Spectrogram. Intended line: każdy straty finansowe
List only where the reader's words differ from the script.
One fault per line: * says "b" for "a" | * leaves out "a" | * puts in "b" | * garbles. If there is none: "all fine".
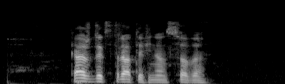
all fine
